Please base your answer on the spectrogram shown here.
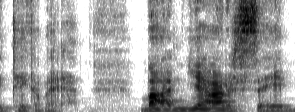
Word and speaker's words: bañarse: Bañarse, bañarse. So to help you understand how to say it, this is English, bañarse.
